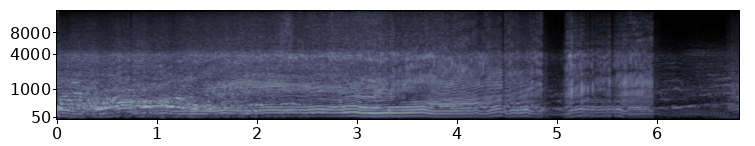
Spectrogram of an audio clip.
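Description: Dirt bike engine revving hard under full load as it climbs a steep hill, its pitch rising and falling with the throttle. About five seconds in the engine sound breaks off and goes quieter.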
